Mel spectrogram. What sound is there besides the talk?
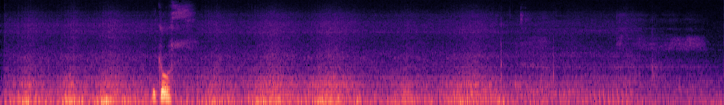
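motorcycle engine revving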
